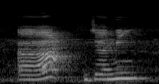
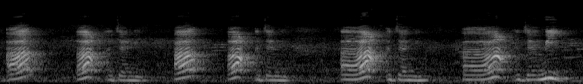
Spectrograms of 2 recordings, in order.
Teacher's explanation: mentahqiqkan hamzah yang pertama dan mentashilkan hamzah kedua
